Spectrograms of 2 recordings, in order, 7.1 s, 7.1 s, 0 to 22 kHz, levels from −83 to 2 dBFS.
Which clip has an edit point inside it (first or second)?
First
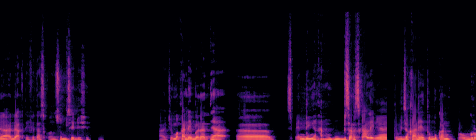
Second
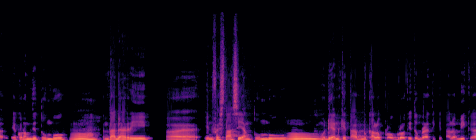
first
